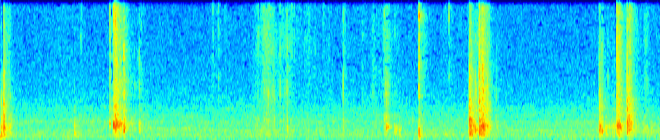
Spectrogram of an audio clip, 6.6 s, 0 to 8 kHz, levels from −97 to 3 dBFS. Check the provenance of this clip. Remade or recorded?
recorded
